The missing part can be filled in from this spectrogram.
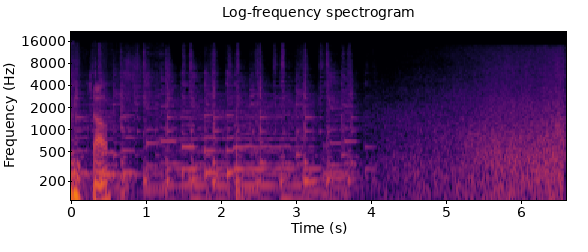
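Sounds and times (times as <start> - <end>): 
music: 0.0 - 4.1
speech: 0.2 - 0.7
ocean waves breaking on a shore: 4.0 - 6.5.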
